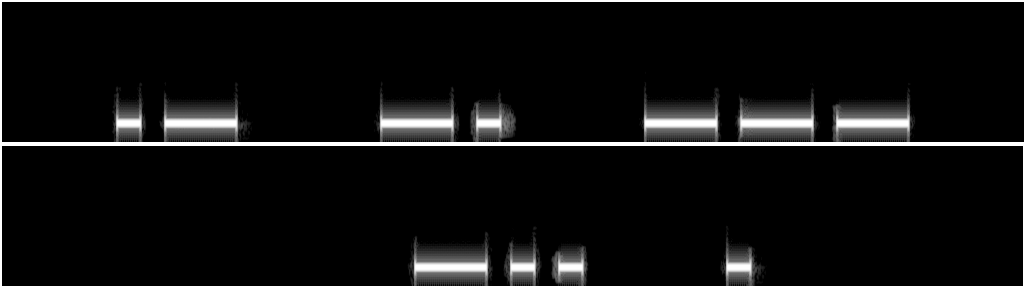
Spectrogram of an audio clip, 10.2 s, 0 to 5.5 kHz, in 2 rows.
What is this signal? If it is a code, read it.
Morse code, heard as a keyed tone, about 10 wpm, spaced as for 7 wpm, 750 Hz. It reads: ANO DE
